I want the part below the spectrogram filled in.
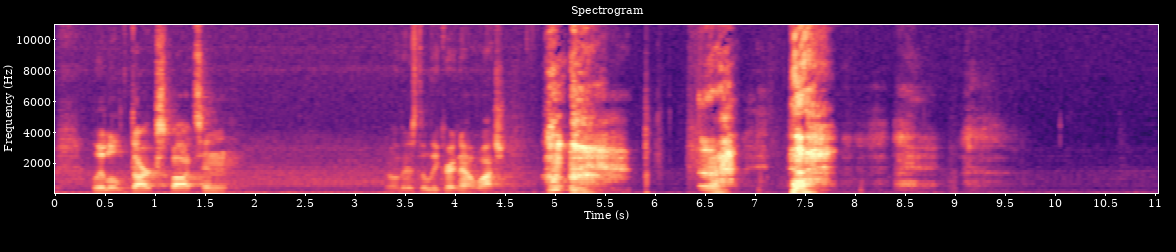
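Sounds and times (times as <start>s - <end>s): man sighing exclamations: 6.4s - 7.8s.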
